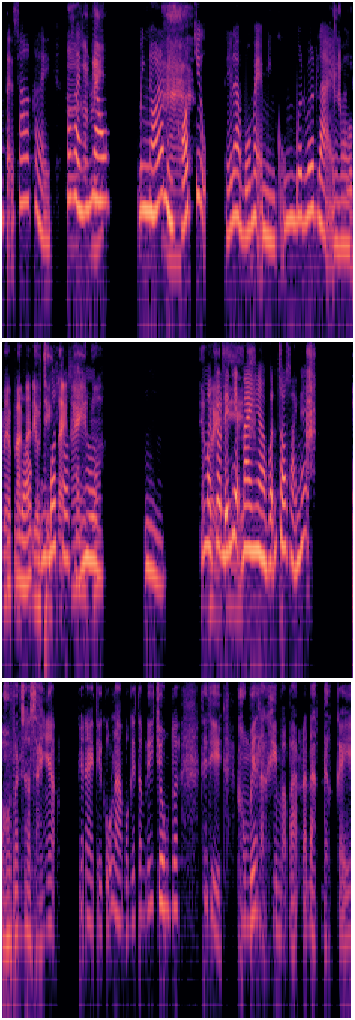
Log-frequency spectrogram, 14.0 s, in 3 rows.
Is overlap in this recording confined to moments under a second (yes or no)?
no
